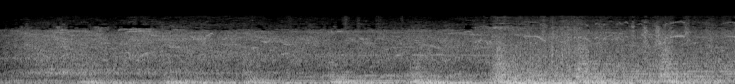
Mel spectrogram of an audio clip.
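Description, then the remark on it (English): Thousands of birds fly overhead, leaving the city: a dense, continuous rush of fluttering wings with scattered chirps, loud, swelling slightly toward the end. “Thousands of birds fly overhead, leaving the city.”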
